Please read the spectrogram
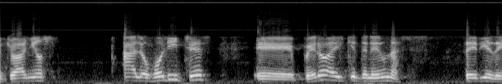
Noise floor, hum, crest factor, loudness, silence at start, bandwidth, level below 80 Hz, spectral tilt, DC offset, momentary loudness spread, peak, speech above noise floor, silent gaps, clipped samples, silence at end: -43 dBFS; none; 14 dB; -15 LUFS; 0 s; over 20 kHz; -50 dBFS; -5.5 dB/octave; under 0.1%; 7 LU; -2 dBFS; 28 dB; none; under 0.1%; 0 s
